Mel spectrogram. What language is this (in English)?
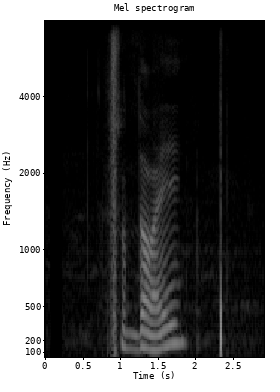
Nepali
